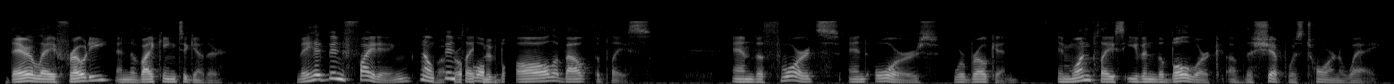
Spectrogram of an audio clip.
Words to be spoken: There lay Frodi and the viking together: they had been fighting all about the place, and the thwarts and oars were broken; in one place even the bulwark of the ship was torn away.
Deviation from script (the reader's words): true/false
true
